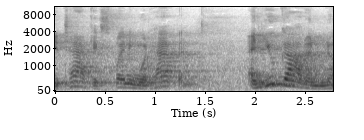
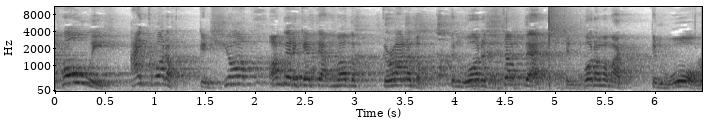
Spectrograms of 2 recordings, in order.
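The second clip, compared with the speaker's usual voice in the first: higher and louder, thrilled at catching the shark; excited; 6 semitones higher, 6 dB louder than usual. Retold or imitated. Fisherman in the Brooklyn joke, yelling with excitement. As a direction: shout it like you just hooked a monster. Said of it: "I'm like".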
